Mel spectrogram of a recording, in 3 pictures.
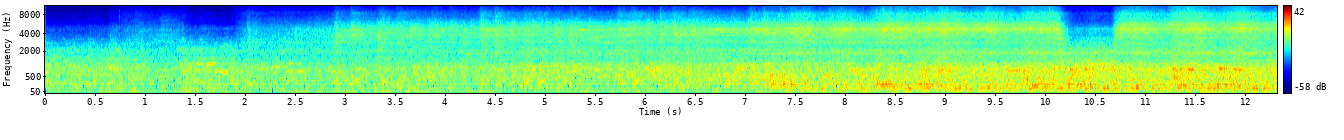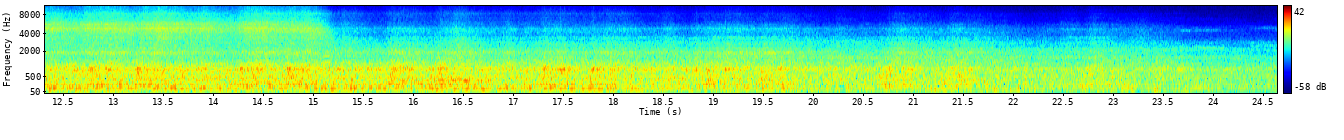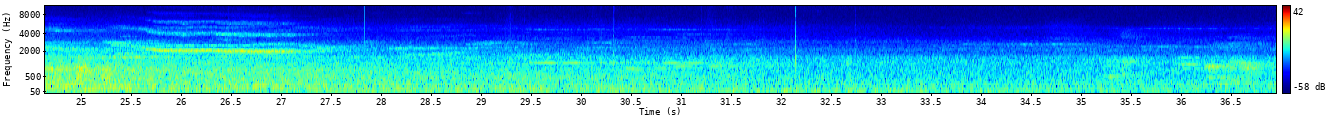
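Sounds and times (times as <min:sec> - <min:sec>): train wheels on rail: 0:00.0 - 0:30.6
wavering brake squeal: 0:23.6 - 0:31.6.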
